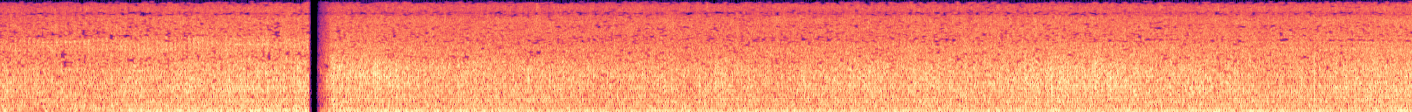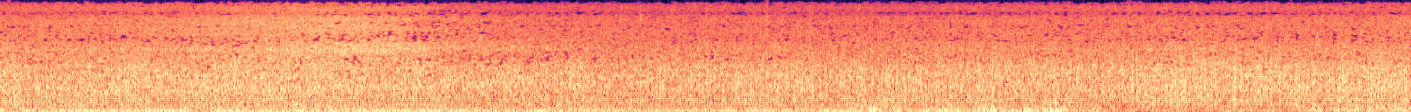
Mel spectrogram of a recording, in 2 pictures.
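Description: Heavy monsoon rain pouring onto a waterlogged street as a steady hiss, with a brief dropout about three seconds in.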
